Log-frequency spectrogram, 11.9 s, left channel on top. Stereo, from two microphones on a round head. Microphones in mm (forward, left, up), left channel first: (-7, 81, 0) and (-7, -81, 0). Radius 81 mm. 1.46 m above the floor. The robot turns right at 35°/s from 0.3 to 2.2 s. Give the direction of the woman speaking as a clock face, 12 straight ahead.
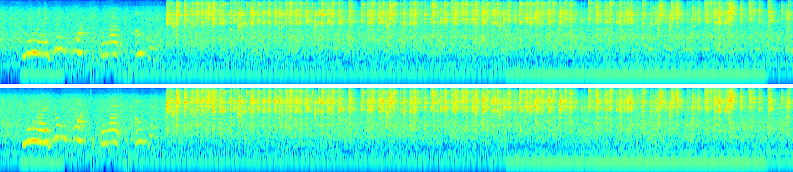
2 o'clock.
